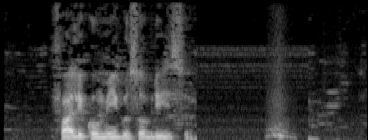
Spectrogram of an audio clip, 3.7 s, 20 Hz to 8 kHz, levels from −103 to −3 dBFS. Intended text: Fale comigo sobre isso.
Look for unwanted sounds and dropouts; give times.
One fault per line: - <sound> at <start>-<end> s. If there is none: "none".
- whoosh at 2.6-3.0 s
